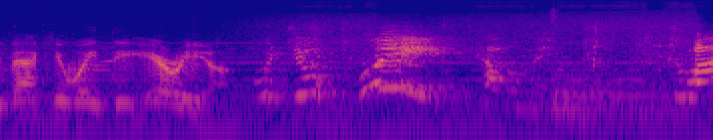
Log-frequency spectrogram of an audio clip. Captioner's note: shouting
